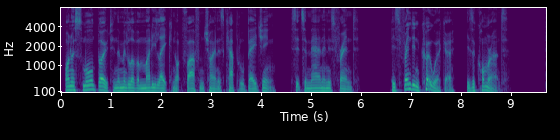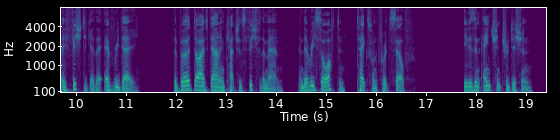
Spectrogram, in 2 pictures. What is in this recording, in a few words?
Corporate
